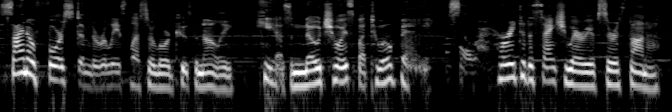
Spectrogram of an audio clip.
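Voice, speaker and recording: An actress playing a confident, easygoing, tough mercenary in a video game, with a breezy, informal, streetwise manner. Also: female voice, low-pitched, animated, fairly quick, faint music behind. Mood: brisk, satisfied. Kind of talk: casual video game dialogue acting.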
